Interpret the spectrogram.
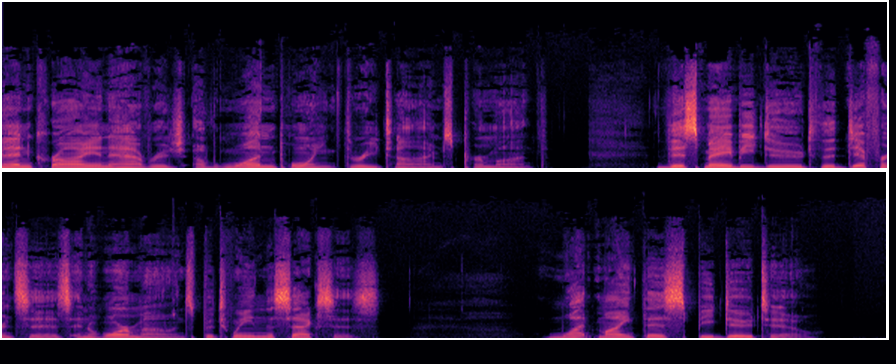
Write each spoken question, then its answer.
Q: What might this be due to?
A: This might be due to the differences in hormones between the sexes.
